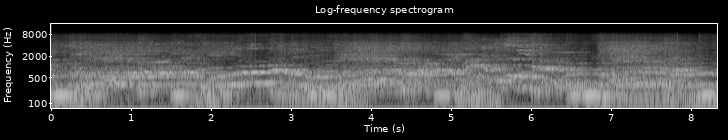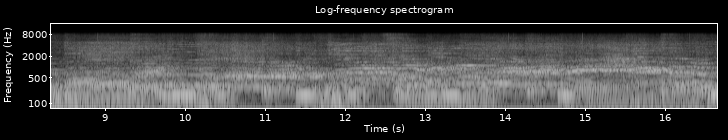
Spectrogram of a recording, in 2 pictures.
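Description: Recorded gospel choir song, voices singing over a steady bass line.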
